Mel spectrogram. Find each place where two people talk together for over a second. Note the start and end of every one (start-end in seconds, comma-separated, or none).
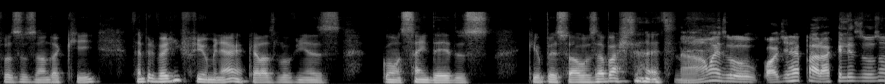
none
